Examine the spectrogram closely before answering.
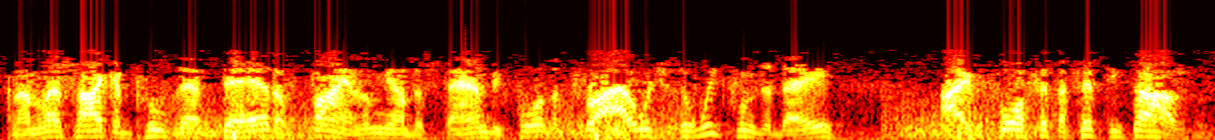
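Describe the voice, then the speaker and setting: An actor voices a blustering, streetwise bail bondsman with gruff, wheedling patter. He comes through a tinny, thin old radio broadcast, with a clear hiss of noise behind him. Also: a little high, fast, natural voice. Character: pushy, blustering middle-aged male bail bondsman. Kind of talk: 1940s radio acting.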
